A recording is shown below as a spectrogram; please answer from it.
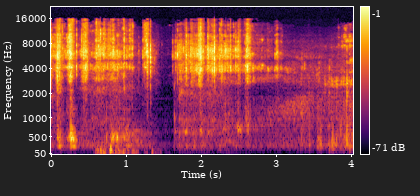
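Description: Crumpled aluminum foil being dropped into a glass flask of hydrochloric acid: light crinkles and a scatter of small clinks against the glass. Under them is a faint hiss as the acid starts to attack the aluminum.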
